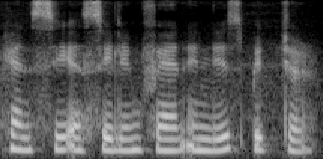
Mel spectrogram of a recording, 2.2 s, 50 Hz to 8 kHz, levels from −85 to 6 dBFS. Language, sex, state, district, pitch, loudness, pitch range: English, female, Arunachal Pradesh, Lower Dibang Valley, 225 Hz, -18 LUFS, 215-235 Hz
